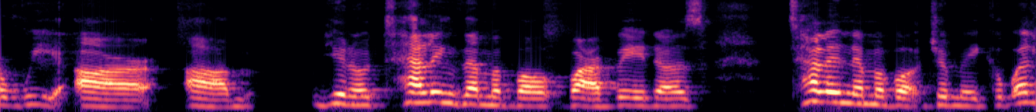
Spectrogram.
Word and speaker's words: Barbados: So they Badabos. Say Barbados. Come on, say Barbados. Barbados. Yes, Barbados.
